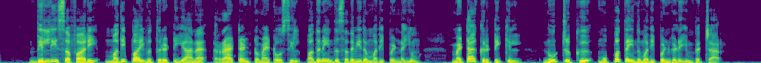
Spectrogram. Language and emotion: Tamil, neutral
